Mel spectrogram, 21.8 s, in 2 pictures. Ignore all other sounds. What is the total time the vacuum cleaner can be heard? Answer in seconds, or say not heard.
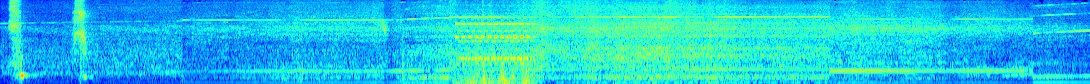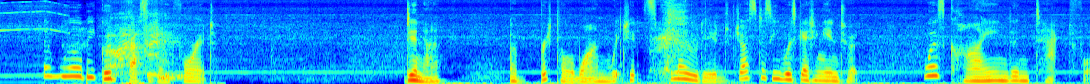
22 s.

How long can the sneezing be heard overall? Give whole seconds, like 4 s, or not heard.
3 s.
